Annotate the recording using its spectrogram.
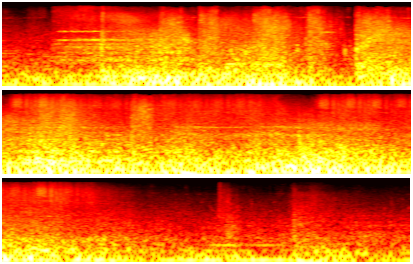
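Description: Spells crackle and blast during a fantasy battle game fight.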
